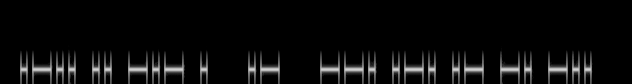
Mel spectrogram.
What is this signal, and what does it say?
Morse code, heard as a keyed tone, about 20 wpm, 700 Hz. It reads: LIKE A GRAND
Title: A Sound Of Thunder 20wpm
